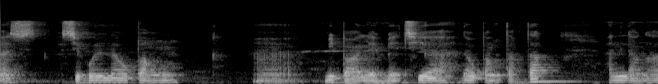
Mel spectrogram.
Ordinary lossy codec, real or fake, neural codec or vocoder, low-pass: none; real; none; none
